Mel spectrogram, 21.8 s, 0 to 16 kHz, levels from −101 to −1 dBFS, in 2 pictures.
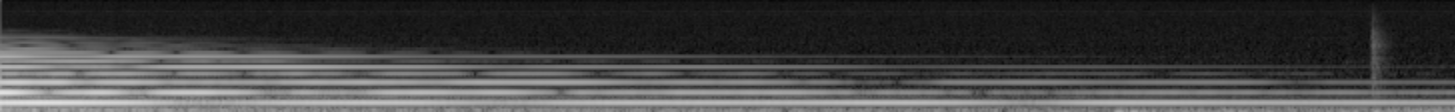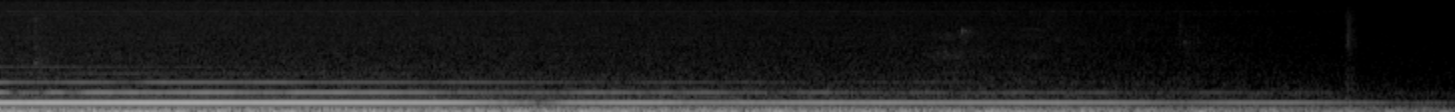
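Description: A music recording with no technical faults to report. Nothing in the audio points to a problem anywhere along its path.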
